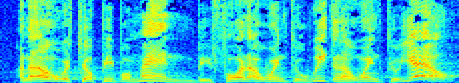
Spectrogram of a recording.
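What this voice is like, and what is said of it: Cuban Spanish accent in English. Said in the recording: “a Cuban refugee ... you have to pay attention to my accent”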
